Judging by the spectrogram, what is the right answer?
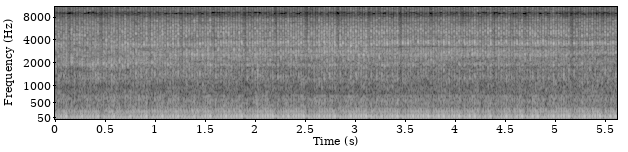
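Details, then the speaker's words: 1966 Chevrolet Corvair Monza convertible, warm air-cooled flat-six, started in neutral with parking brake on and no throttle, starts perfectly: steady, even low burble of about three beats a second with no knocks or misses, normal idle. "ça ronronne bien comme on dit ça tourne rond"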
